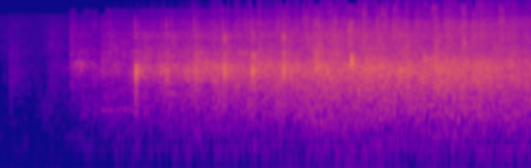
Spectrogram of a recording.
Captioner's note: audience applauds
